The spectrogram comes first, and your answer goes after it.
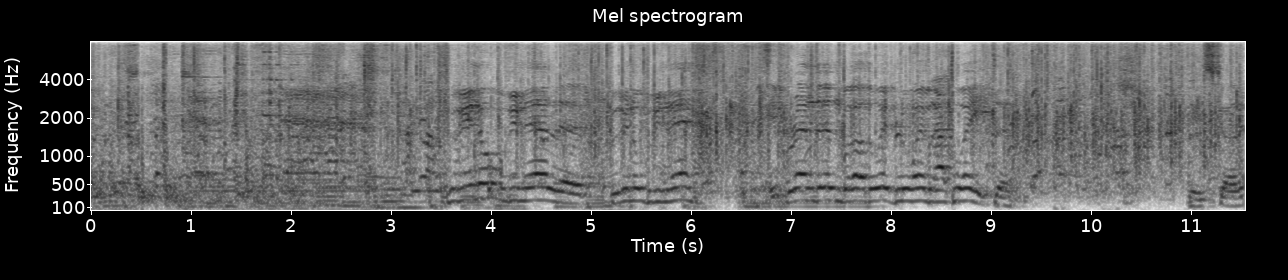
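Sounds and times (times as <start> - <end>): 
crowd applauding: 0.0 - 11.5
laughter: 0.0 - 11.5
voices cheering: 0.0 - 11.5
speech: 4.5 - 6.2, 6.8 - 9.4, 11.0 - 11.5.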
